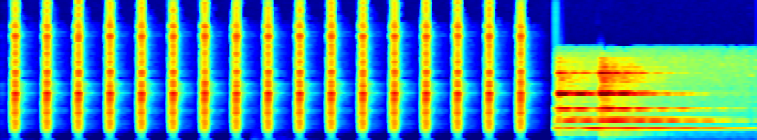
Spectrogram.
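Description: Ticking-clock timer sound effect, about four ticks a second for some four seconds, then a bright bell chime that rings out: a countdown running down and ending.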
